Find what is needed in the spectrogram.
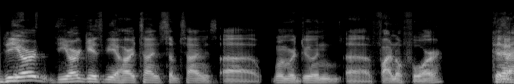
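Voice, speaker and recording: His pitch is very deep and low, and his intonation is lively. The man keeps a moderate pace over a quiet background. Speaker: podcast host.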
